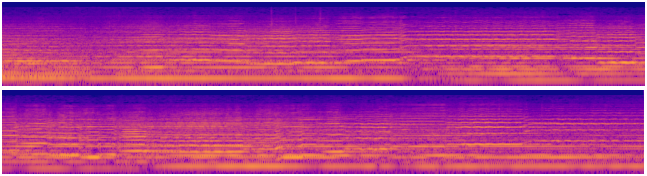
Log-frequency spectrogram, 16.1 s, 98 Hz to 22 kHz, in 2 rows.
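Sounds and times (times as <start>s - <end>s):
orchestral strings playing: 0.0s - 16.0s.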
